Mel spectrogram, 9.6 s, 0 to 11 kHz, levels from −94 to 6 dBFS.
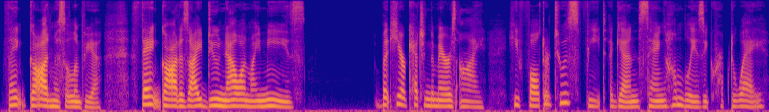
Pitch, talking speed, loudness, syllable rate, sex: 180 Hz, 195 wpm, -21 LUFS, 5.0 syllables/s, female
